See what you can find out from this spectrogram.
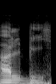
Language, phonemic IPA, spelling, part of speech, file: French, /al.bi/, Albi, proper noun, Fr-Albi.ogg
- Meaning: Albi (a town and commune, the prefecture of Tarn department, Occitania, in southern France)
